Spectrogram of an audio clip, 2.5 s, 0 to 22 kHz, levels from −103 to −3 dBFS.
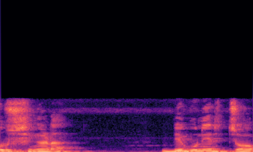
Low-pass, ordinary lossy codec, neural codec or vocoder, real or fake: none; none; none; real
